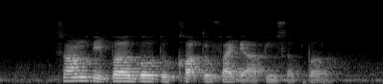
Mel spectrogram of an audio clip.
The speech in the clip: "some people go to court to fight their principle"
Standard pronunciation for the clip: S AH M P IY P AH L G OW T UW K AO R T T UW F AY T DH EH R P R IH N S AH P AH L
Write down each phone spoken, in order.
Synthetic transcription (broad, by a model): S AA M P IY P AH L G OW T UW K AO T T UW F AY T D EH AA P IY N S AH P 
